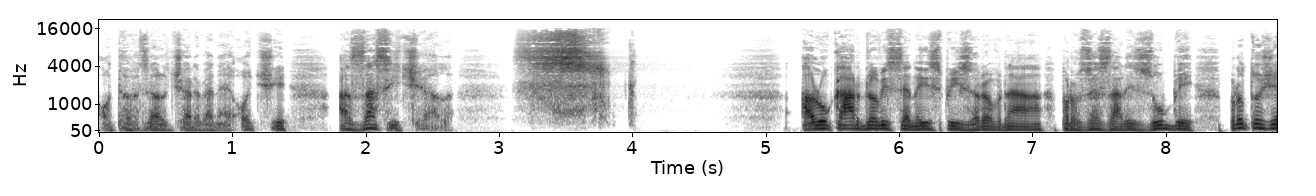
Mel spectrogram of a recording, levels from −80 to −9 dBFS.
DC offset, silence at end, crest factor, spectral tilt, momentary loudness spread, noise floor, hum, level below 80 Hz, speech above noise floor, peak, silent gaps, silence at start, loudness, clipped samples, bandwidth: under 0.1%; 0 s; 22 dB; -4 dB/octave; 15 LU; -66 dBFS; none; -46 dBFS; 45 dB; 0 dBFS; none; 0 s; -20 LUFS; under 0.1%; 16.5 kHz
